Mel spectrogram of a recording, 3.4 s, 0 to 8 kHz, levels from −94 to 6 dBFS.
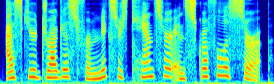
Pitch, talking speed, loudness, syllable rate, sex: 240 Hz, 155 wpm, -18 LUFS, 4.6 syllables/s, female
